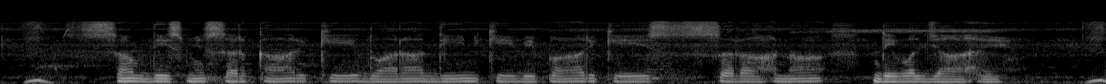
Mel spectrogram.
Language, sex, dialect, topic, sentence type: Magahi, male, Southern, banking, statement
